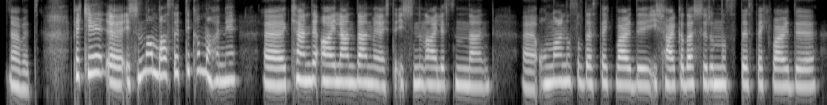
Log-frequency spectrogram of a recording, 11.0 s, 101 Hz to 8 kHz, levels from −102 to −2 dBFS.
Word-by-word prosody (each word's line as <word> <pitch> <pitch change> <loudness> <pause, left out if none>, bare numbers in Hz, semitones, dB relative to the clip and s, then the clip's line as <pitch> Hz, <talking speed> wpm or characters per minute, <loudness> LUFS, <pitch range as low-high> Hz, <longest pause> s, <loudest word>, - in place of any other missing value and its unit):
Evet, 205 -5 -3 0.5
peki, 345 +2 +3
eee, 295 -11 +4
eşinden 360 - +2
bahsettik 385 +5 0
ama, 350 -10 0
hani, 285 +1 -1 0.3
eee, 240 -1 +4
kendi 290 -1 +4
ailenden 270 -2 +2
veya 235 -2 -1
işte 225 0 -9
eşinin 250 0 -4
ailesinden, 235 -2 -3 0.4
eee, 210 -1 -3
onlar 270 +2 +1
nasıl 270 -1 -5
destek 250 0 -4
verdi, 240 -1 +2
iş 235 +1 -3
arkadaşların 245 +1 +1
nasıl 245 0 -5
destek 240 -1 -4
verdi? 230 0 -1
250 Hz, 130 wpm, -24 LUFS, 235-275 Hz, 0.5 s, eee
